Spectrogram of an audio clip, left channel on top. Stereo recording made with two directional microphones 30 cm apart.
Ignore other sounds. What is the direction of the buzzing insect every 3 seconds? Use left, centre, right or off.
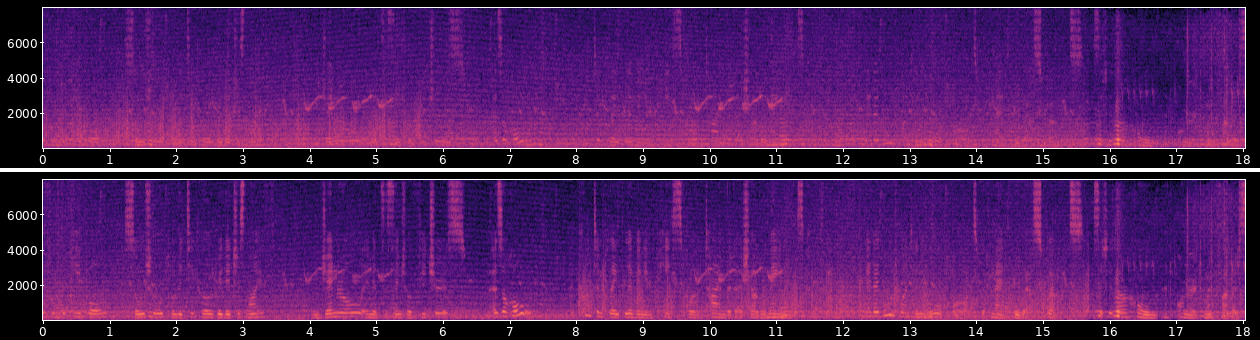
centre, left, left, centre, centre, centre.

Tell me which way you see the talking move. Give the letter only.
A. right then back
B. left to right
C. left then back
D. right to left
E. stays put
E.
